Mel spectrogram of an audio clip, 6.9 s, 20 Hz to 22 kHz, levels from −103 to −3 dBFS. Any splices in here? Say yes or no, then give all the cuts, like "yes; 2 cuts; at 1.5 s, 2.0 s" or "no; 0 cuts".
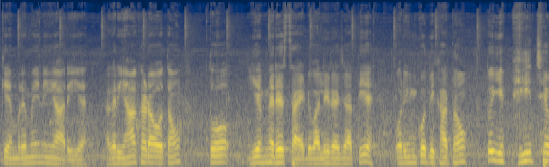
no; 0 cuts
